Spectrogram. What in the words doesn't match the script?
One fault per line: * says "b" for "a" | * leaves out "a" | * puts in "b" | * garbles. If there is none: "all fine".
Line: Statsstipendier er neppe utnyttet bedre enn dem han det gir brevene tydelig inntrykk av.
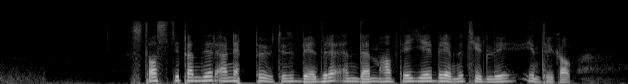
all fine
